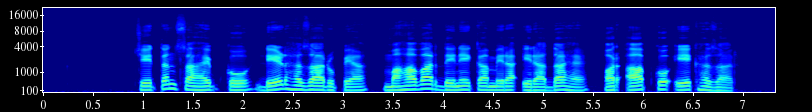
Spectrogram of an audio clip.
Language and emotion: Punjabi, neutral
